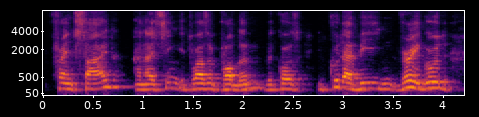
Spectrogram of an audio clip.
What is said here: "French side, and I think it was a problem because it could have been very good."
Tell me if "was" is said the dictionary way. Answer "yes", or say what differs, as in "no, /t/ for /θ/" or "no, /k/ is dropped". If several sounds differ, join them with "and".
yes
